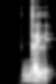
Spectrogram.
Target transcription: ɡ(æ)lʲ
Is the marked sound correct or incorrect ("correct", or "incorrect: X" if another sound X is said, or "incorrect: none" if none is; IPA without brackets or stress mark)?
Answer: incorrect: ə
